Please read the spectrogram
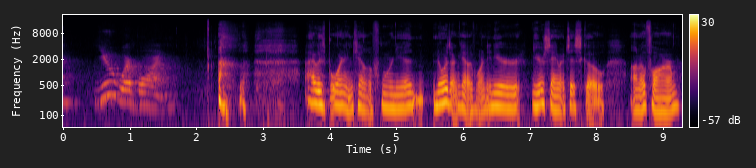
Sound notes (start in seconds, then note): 2.2 laughs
